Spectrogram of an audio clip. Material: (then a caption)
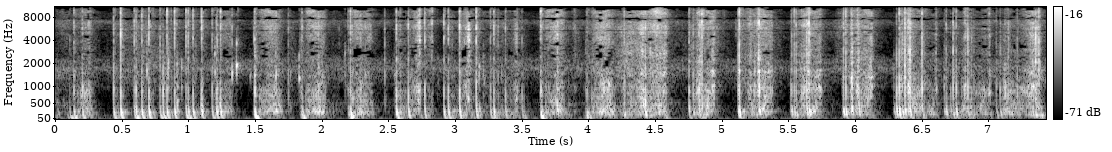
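Faux leather. Fingertips and nails scratch and rub across the padded, soft seat of a black stitched faux-leather gaming chair with white trim. Quick, irregular bursts of dull, low scraping and rubbing follow one another without ringing, with little high-end content.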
